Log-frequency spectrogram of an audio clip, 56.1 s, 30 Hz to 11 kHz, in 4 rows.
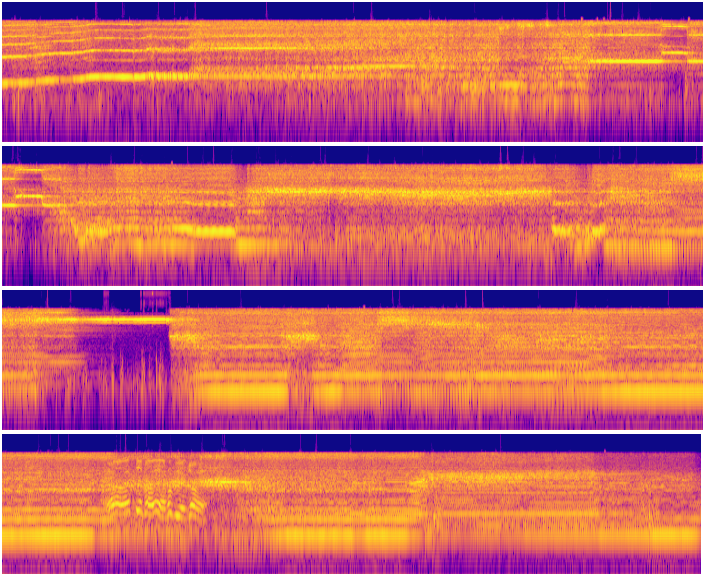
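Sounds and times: high feedback squeal: 0.0s - 56.0s
sustained electric guitar notes: 0.0s - 56.0s.

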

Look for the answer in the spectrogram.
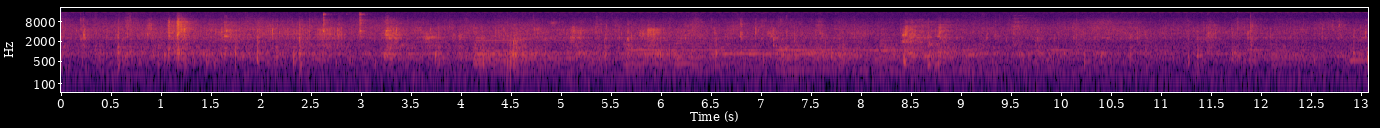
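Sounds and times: clicks and crackles: 0.0s - 13.0s
sustained instrument notes: 4.0s - 12.7s.

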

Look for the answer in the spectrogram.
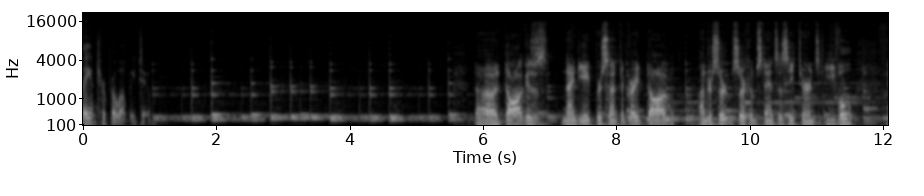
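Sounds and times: bright chiming melody: 1.0s - 12.0s
held chord: 1.2s - 12.0s.

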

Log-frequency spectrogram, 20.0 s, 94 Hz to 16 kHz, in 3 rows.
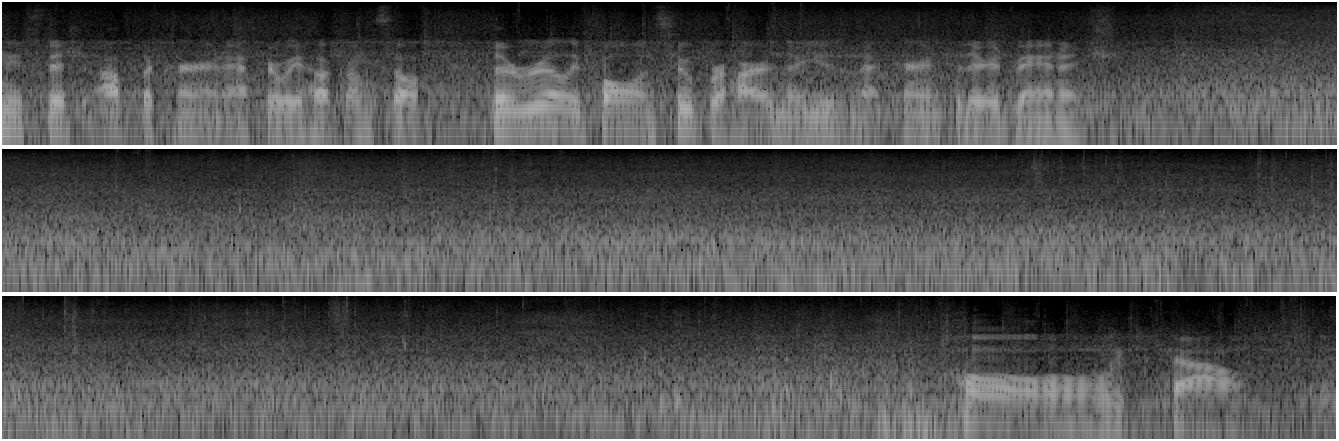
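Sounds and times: river rushing: 0.0s - 20.0s.

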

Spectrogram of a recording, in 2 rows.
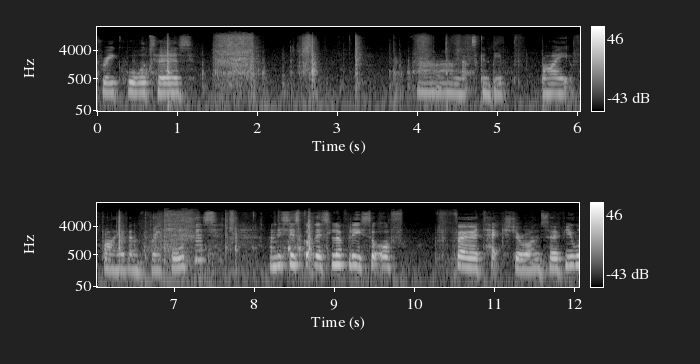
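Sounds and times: paper trimmer slicing cardstock: 1.4s - 2.8s.

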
